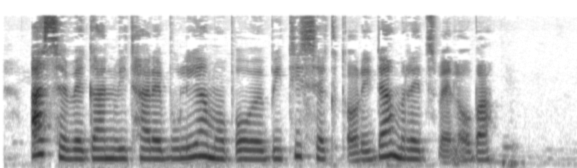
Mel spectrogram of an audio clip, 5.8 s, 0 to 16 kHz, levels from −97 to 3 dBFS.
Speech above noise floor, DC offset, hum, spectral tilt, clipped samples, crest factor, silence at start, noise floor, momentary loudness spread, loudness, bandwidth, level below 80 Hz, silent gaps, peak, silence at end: 42 dB; under 0.1%; none; -2.5 dB/octave; under 0.1%; 22 dB; 0.3 s; -64 dBFS; 12 LU; -21 LUFS; 11.5 kHz; -58 dBFS; none; 0 dBFS; 0.6 s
